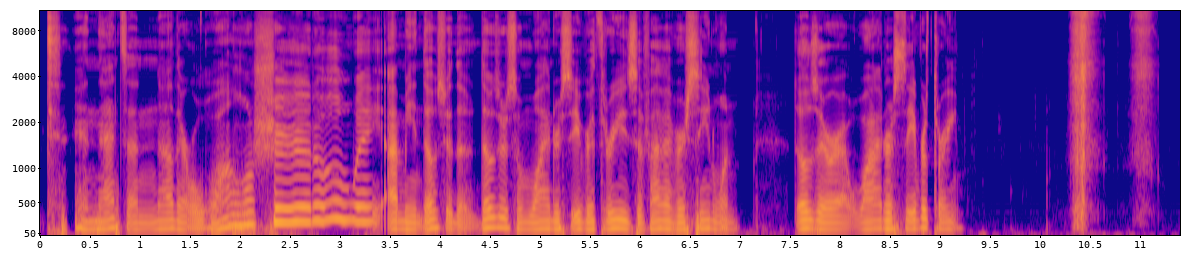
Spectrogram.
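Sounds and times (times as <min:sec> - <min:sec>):
speech: 0:00.4 - 0:09.3
sneeze: 0:10.3 - 0:10.6.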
